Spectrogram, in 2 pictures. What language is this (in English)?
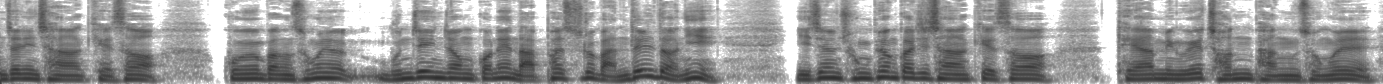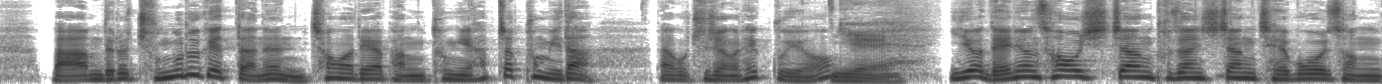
Korean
